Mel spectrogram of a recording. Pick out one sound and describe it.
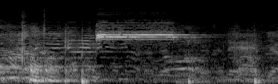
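A referee blows a whistle in one long blast.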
